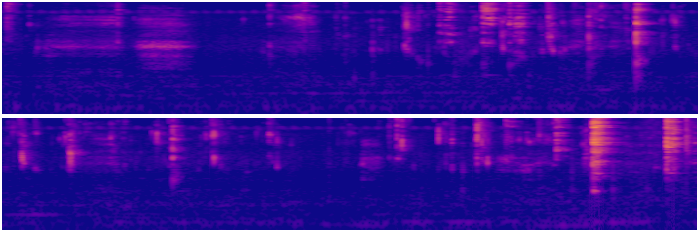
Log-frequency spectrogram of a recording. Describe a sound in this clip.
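A woman chews and slurps noodles close up.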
